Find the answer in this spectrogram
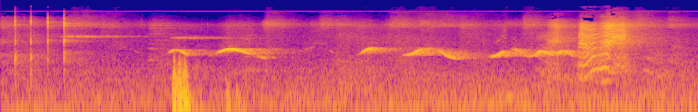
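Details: Quaker parakeet kept as a pet, calling for its owner: a run of clear whistled notes that slide and wobble, held steady between, after a few sharp clicks at the start.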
